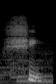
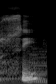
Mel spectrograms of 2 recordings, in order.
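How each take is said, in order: First: The syllable begins with a hushing sh sound. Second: The syllable begins with a hissing s sound. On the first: This is the correct pronunciation. The speaker calls it right. "a pronúncia correta é xi" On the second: This is how the Ephraimites said it. The speaker calls it wrong. "que os efraimitas pronunciavam si"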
